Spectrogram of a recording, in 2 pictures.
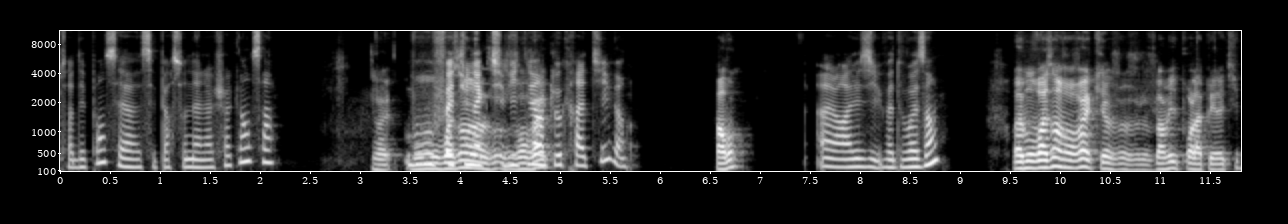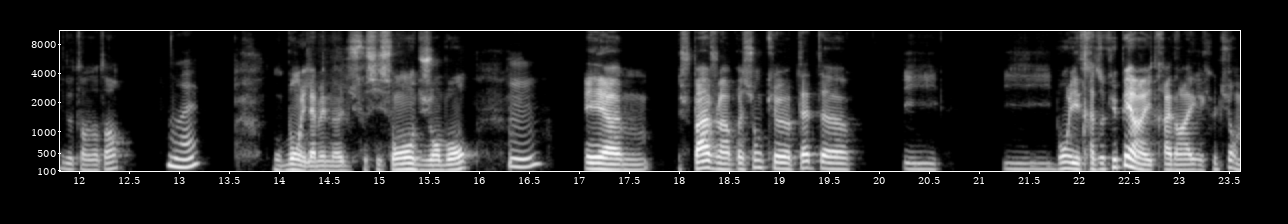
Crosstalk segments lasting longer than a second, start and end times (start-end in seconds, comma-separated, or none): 3.5-5.0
